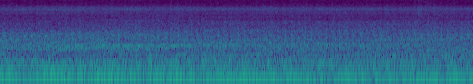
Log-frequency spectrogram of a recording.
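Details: Honda BeAT FI scooter after repairing a broken wire in a connector that left the electrics totally dead; low steady idle rumble with an even beat and no knocks or misses, so it fires up and settles cleanly.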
